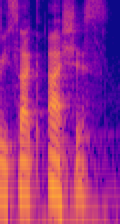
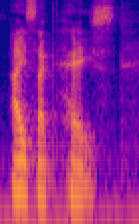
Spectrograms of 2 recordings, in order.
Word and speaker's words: Isaac Hayes: La principal fue la de Barry White, pero también estaba Isaac Hayes o Isaac Ashes, se escribe así, pero es Isaac Hayes.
